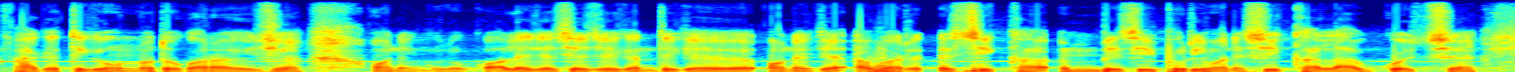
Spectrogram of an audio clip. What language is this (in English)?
Bangla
